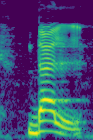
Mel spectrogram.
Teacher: এরপর হলো দাল। জিহ্বার আগা সামনের ওপরের দাঁতের আগার সঙ্গে লাগা উচ্চারণ হবে দাল। এই সা যেখান থেকে উচ্চারণ হয়েছে সেখান থেকে দাল উচ্চারণ হবে।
